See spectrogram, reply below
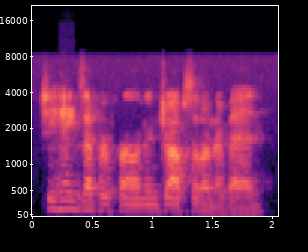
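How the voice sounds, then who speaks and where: A man narrates a horror screenplay, reading scene headings and action plainly. His voice is medium in pitch with a bright, forceful edge. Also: quick pace, lo-fi sound. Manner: plain stage-direction reading. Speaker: script narrator.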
